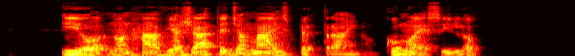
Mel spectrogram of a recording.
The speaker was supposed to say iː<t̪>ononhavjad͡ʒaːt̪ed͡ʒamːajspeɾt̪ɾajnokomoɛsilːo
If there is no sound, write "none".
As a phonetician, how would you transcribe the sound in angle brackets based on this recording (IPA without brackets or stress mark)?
none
